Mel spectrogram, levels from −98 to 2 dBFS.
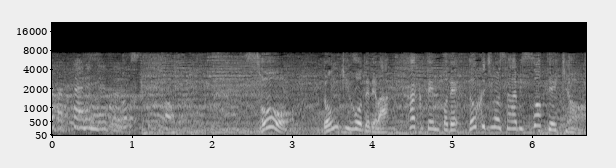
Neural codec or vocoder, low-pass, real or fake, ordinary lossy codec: codec, 16 kHz, 16 kbps, FreqCodec, larger model; 7.2 kHz; fake; none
